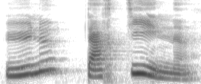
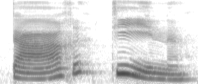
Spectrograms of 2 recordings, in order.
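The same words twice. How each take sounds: First: Tartine said loud and clear, louder than the lines around it; loud model word. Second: Tartine stretched slowly over each syllable, tar-tine, pitch low; slow model word. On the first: Teacher calling out tartine to the pupils, loud. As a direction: announce tartine boldly to the class. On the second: Teacher repeating Tartine slowly for children to copy. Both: Shown as a demonstration.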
